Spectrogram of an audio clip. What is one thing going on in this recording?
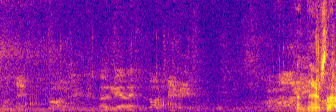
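A snooker ball clicks softly against another ball.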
